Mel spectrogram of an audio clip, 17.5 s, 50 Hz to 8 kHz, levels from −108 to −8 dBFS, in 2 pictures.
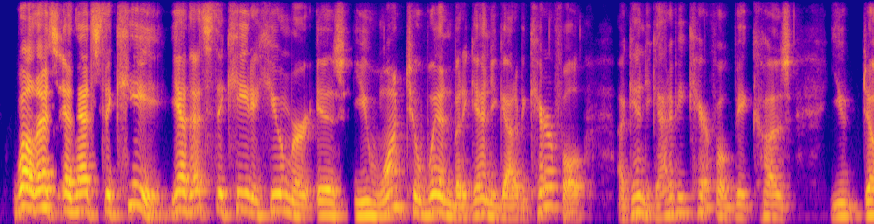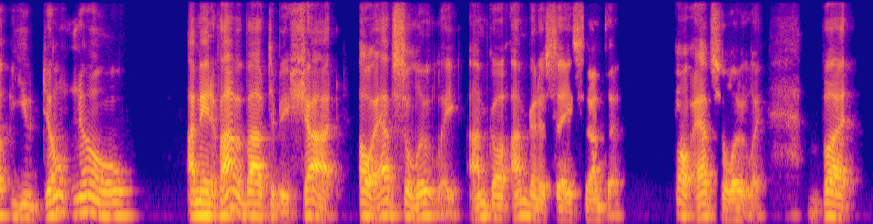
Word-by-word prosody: Well, 215 -3 +9
that's 200 0 +6
and 170 -2 +5
that's 175 0 +6
the 335 -1 +3
key, 220 -8 -1
yeah, 185 0 +5
that's 180 +1 0
the 355 - +1
key 180 - -1
to 150 - +1
humor 140 -3 -1
is 130 -1 -1
you 130 +1 -1
want 195 - -2
to - - -1
win, 155 -2 +1
but, 115 0 -1
again, 135 +4 -2
you - - -4
gotta 105 0 -2
be - - -10
careful 215 - -4 0.3
again, 160 0 -4
you 155 - -9
gotta 155 - -7
be 155 0 -8
careful 160 -8 -7
because 110 0 -6 0.4
you 120 +2 -6
do 130 +2 -3
you 115 -1 -7
don't 170 +10 -2
know 125 -5 -1 0.5
I 125 - +4
mean, 125 -1 +5
if - - -5
I'm - - +7
about 120 -1 +4
to - - -4
be - - -3
shot, - - +2 0.2
oh, - - +4
absolutely, 125 +3 -1
I'm 120 - -2
go 110 -2 -2
I'm 130 - -1
gonna 115 - -3
say 415 -2 -2
something. 350 +2 -5 0.6
Oh, - - +2
absolutely. - - -1 0.5
But - - 0
135 Hz, 180 wpm, -23 LUFS, 120-180 Hz, 0.6 s, Well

